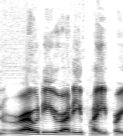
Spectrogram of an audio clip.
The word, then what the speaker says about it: Rowdy Roddy Piper: Rowdy Roddy Piper.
